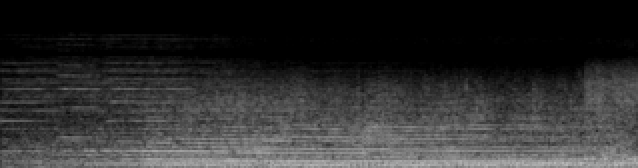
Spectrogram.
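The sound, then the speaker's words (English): A steady, loud drone of propeller aircraft engines with layered humming harmonics, swelling in the first second and then holding constant, with no voices. “Our patrols have spotted an enemy search plane and are after her.”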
